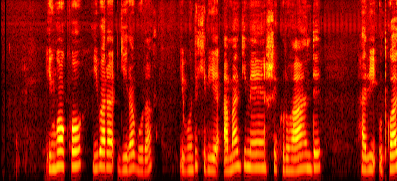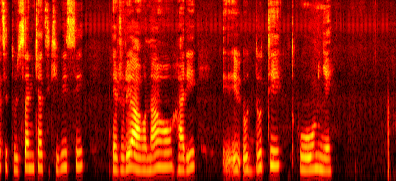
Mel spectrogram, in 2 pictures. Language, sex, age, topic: Rundi, female, 25-35, agriculture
